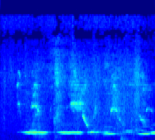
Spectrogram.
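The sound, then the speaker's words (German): A person whistles an imitation of a bullfinch's call: a thin, soft, high whistle held on a steady pitch, broken into short notes with brief gaps, quiet throughout. “Die Vögel der Heimat. Der Dumpfaff. Der Dumpfaff pfeift so.”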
